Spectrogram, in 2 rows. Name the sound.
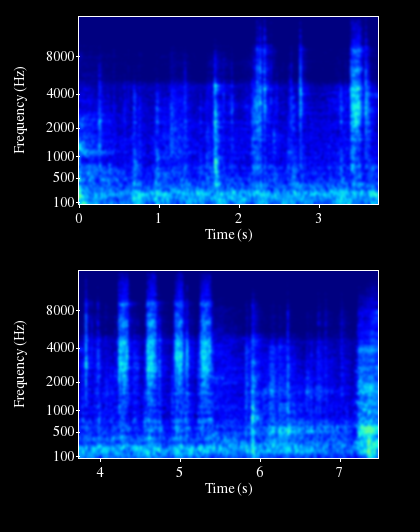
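ratchet tightening nuts on shock studs, '05 Ford Ranger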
